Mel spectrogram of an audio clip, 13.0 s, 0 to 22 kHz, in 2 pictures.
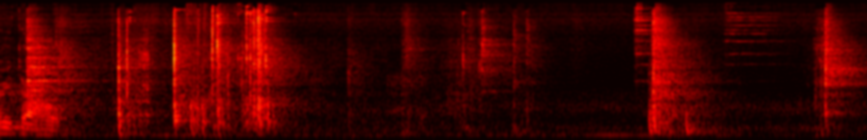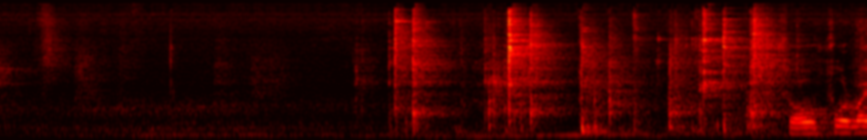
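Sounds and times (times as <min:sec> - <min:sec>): metal tools clanking: 0:00.1 - 0:02.4
high metallic ring: 0:04.8 - 0:06.1.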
